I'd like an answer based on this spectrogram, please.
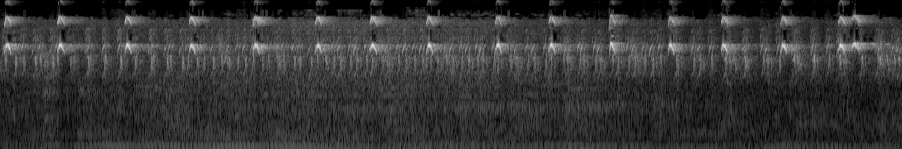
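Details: Squirrel giving a long run of shrill, evenly spaced chirps, about one every two-thirds of a second, with a low humming rumble underneath.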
